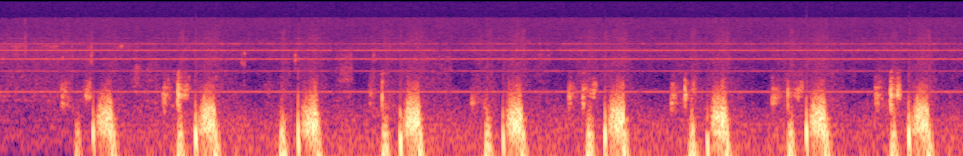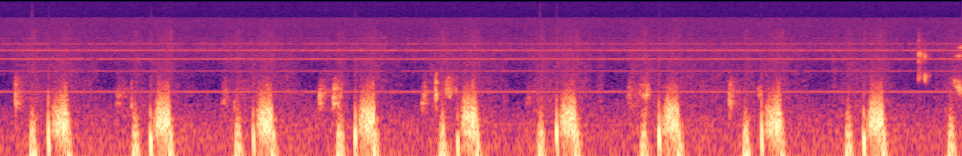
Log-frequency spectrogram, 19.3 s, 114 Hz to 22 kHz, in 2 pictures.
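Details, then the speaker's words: Regular heartbeat about 59 a minute with a mid-systolic click and late systolic murmur, diastole quiet; mitral valve prolapse murmur described as regurgitant and soft, unlike a harsh ejection murmur: mitral valve prolapse. "a the kind of murmur is different because this is a rash murmur while in microbial prolapse is a regurgitated soft murmur"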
